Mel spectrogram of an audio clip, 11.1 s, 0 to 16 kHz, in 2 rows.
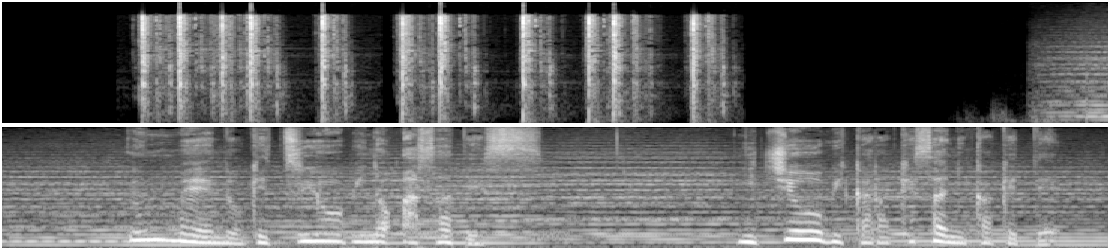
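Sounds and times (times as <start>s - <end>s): typewriter keystroke clicks: 0.7s - 3.7s.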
